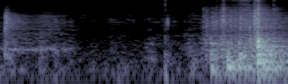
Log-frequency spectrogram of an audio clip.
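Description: A knock, then a dense clatter and rustle of objects being handled that builds up about one and a half seconds in and is loudest at the end.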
